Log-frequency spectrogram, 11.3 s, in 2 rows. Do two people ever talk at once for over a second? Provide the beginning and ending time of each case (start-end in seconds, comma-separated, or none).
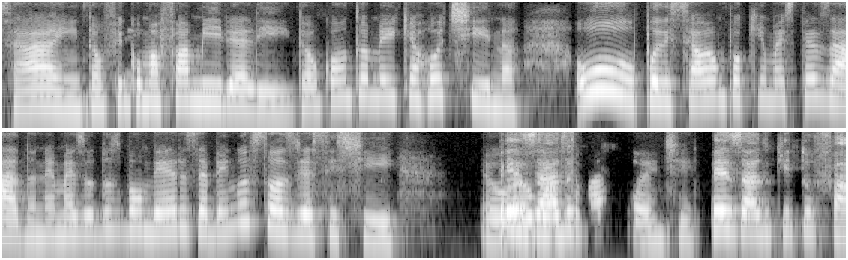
none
